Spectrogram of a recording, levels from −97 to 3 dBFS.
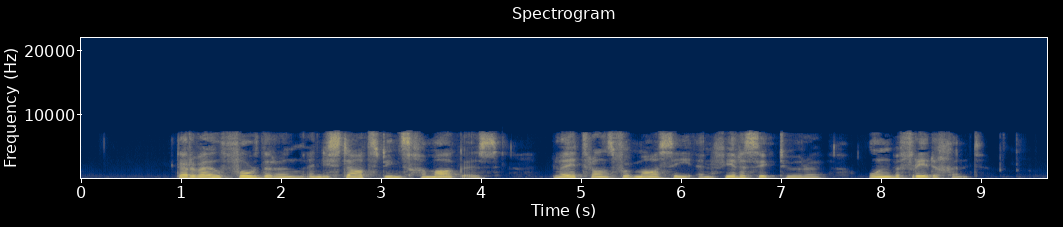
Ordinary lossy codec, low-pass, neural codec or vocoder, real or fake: AAC, 48 kbps; 7.2 kHz; codec, 16 kHz, 2 kbps, X-Codec, WavLM features, trained on Multilingual LibriSpeech; fake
